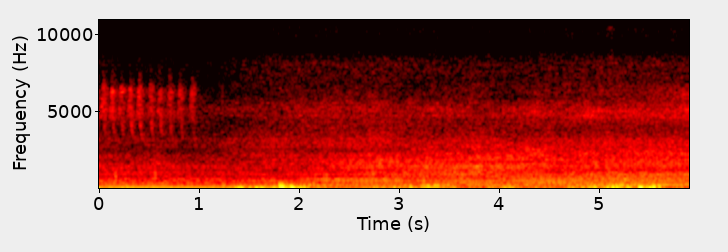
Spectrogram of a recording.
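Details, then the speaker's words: 2010 Ford Flex Limited AWD EcoBoost, odometer nearly 309 thousand, hood open: steady, even low rumble at idle with no knocks, ticks or misses. Normal healthy idle. "pop the hood you can hear it run"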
